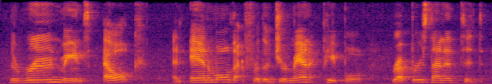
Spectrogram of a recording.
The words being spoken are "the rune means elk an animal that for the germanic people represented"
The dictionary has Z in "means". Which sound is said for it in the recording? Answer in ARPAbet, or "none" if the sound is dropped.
Z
